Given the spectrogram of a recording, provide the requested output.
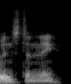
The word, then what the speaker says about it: Winstanley: So I think people like Asa, how do you pronounce his last Asa name? Winstanley, yeah.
